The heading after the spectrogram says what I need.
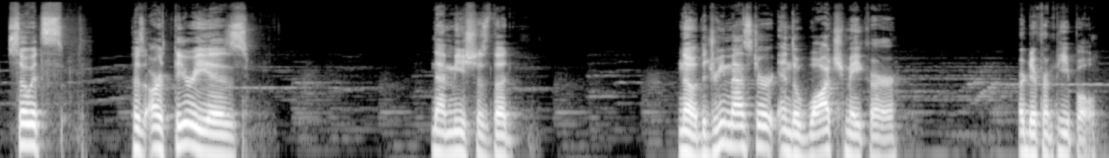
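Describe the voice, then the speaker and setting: Casual male streamer, medium pitch, chatty and playful reaction commentary over faint game music. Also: slow pace, pauses often, a little mellow.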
